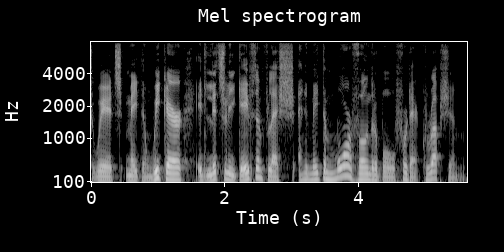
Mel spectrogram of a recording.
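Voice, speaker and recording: Male narrator, mid-pitched, scripted game story explainer, video voice-over.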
